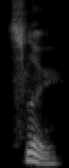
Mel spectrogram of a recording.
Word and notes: slew: Australian English

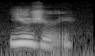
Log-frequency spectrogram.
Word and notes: usury: American English

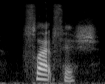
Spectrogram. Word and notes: flatfish: American English

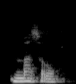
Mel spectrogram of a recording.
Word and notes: muzzle: British English

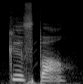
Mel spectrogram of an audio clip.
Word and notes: goofball: American English

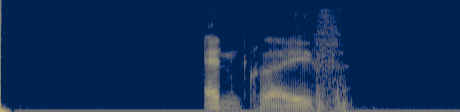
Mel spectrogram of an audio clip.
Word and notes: enclave: British English

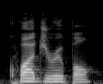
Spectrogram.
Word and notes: quadruple: American English

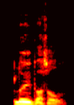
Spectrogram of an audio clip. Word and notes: bluebottle: Australian English

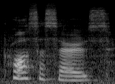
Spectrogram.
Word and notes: processors: American English

